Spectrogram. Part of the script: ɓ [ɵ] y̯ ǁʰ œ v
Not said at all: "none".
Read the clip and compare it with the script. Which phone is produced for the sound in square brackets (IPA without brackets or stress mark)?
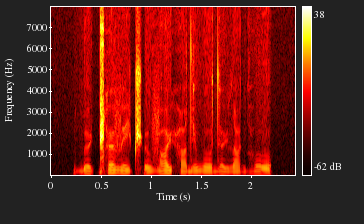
ɵ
